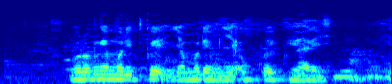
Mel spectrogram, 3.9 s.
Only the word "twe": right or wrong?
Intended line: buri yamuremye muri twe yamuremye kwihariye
right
